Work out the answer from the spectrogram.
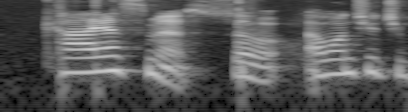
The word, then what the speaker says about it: chiasmus: Actually, it is called a chiasmus. Chiasmus. So I want you to pronounce it correctly.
